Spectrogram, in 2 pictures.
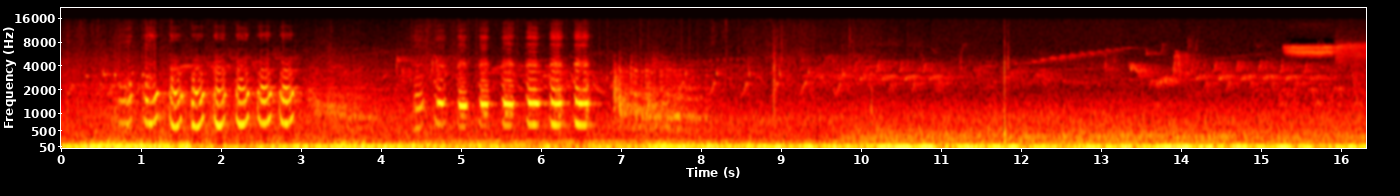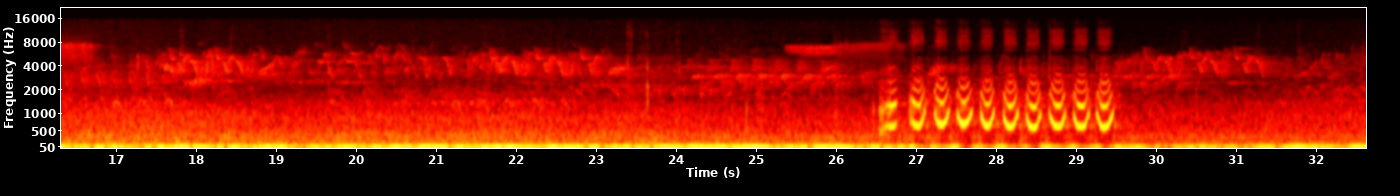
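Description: Tom wild turkey gobbling three times, each a rapid rattling gobble of about two seconds: two close together at the start and one near the end. Smaller songbirds call in between.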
